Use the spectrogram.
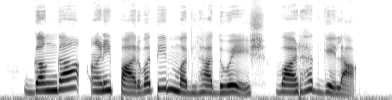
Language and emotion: Marathi, neutral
